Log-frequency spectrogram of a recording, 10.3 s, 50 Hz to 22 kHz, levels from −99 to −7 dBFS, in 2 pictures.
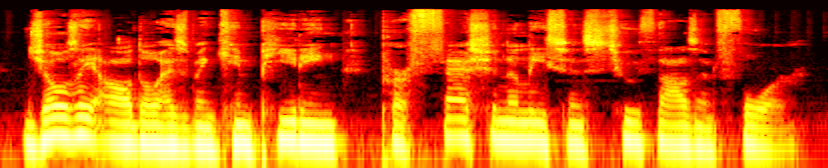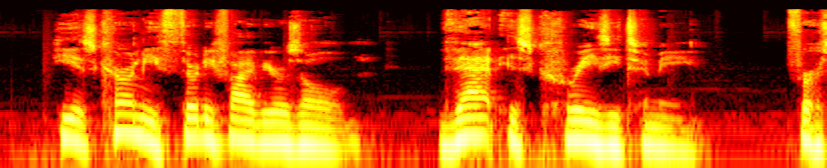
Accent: American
